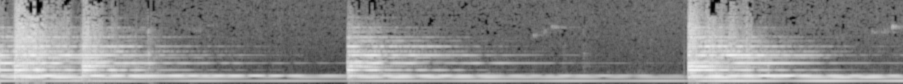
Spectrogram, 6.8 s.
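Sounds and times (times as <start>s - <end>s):
large church bell in a tower at the Polish-Czech-German border tripoint rung by hand: 0.0s - 6.7s.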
